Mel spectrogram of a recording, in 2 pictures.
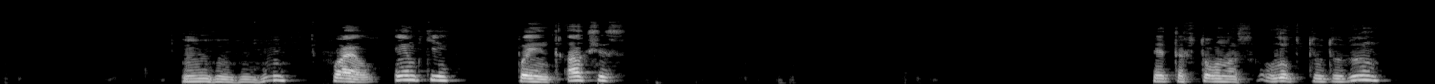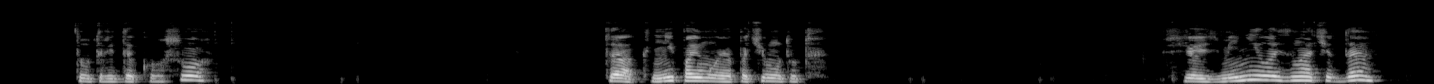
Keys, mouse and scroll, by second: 0.1 click, 2.6-5.9 drag, 7.6 s, 16.8 click, 17.9 click, 23.4 click, 26.0 click, 27.4 click.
